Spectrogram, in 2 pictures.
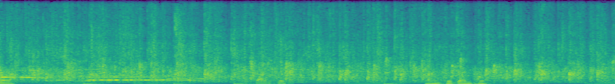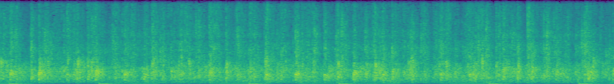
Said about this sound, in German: Danke euch, dass ihr hier im Freiraum wart. Und einen schönen Applaus, bitte.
